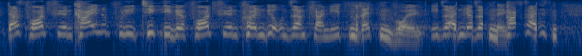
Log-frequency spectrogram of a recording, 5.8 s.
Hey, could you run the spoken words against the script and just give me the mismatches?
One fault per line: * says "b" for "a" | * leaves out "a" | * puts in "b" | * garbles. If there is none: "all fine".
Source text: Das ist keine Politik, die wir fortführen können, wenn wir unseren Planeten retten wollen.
* says "fortführen" for "ist"
* leaves out "wenn"
* garbles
